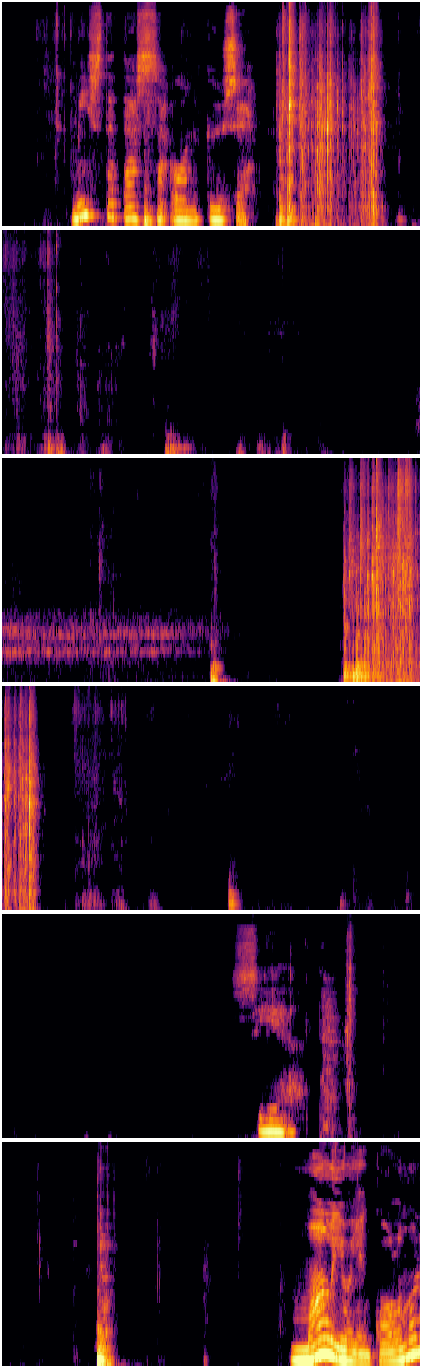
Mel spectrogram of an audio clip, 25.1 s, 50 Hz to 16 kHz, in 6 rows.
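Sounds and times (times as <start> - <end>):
cards shuffled by hand: 2.7 - 5.9, 11.8 - 13.8.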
